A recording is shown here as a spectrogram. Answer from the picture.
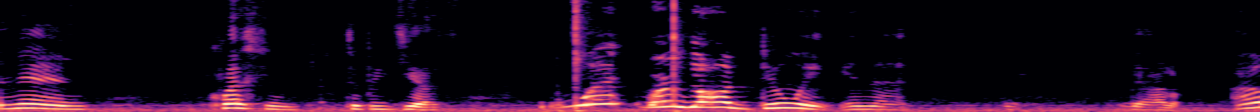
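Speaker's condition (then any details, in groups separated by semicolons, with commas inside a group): Cerebral palsy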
